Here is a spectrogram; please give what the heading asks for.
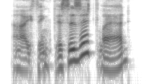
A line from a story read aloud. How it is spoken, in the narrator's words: he said softly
